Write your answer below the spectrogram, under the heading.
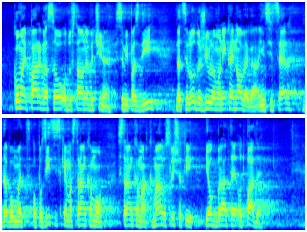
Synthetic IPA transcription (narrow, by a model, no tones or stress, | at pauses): komajpaɾɡlasɔwɔd̪ust̪awnɛʋɛt͡ʃiːnɛsɛmipazd̪i | d̪at̪sɛloːd̪ɔʒiwlʲjamɔneːkajnɔːʋɛɡaʔinsit̪sɛɾd̪abomɛd̪ɔpɔzit̪siskɛmast̪ɾaŋkast̪ɾaŋkamakmaːlusliːʃat̪ijoɡbɾaːt̪ɛʔɔt̪paːd̪ɛ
